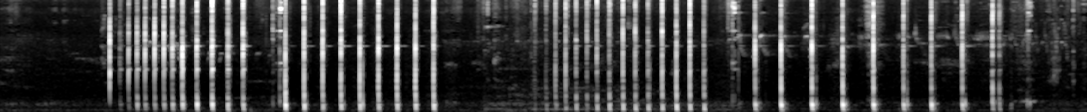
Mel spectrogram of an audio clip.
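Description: Small hammer tapping the tops of wooden sticks, driving them into sandy ground as posts. Two runs of quick, sharp taps, with a short pause about six seconds in.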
